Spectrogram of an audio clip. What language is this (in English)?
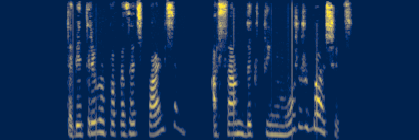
Belarusian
